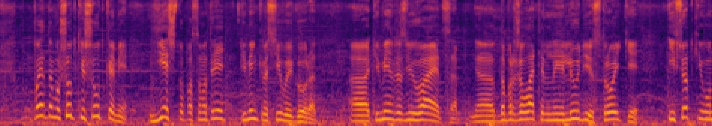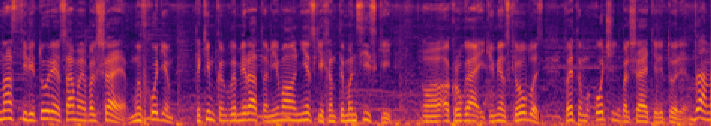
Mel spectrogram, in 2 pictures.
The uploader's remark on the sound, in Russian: Записано в полевых условиях в городе Тобольск в конце января 2023 года.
